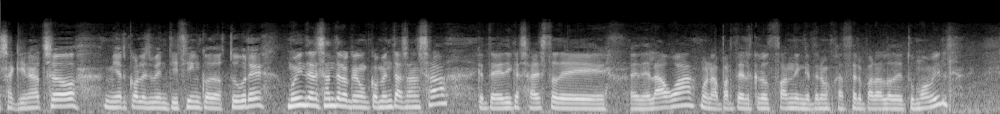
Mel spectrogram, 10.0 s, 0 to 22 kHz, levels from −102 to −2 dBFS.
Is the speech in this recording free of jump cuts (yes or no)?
no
